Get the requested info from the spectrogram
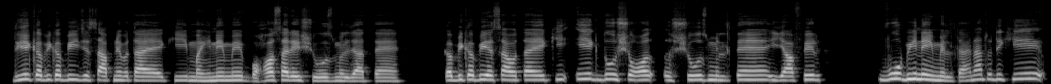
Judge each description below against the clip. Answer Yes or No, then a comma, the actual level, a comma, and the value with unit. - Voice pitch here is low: No, high, 205 Hz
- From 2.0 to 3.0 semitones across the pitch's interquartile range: Yes, average, 2.7 semitones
